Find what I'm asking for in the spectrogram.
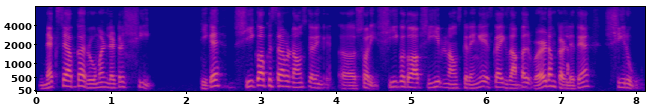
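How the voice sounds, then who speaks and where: A man's voice: on the high side, lively intonation, fairly quick, a bit bright, dry recording. Man, online language tutor, patient drilling, dry close sound. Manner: patient, drills pronunciation, repeats "ठीक है". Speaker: Japanese language teacher. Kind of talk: online class instruction. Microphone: video call.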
